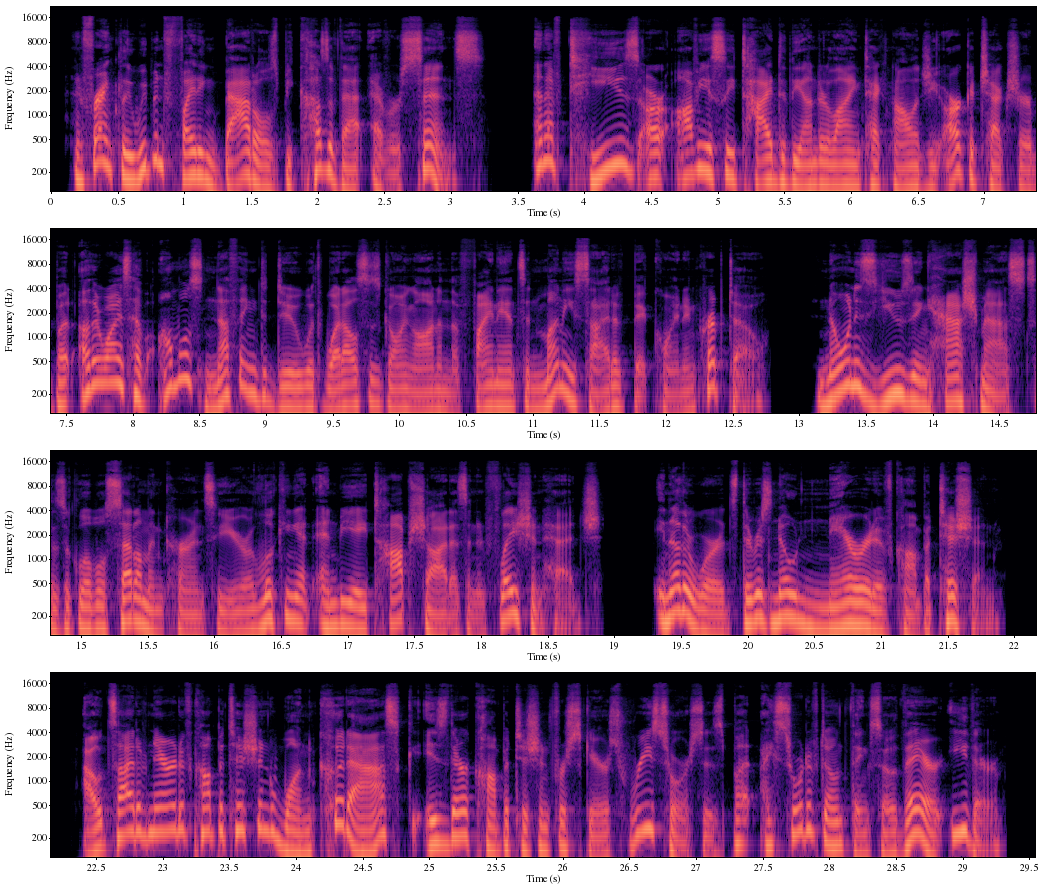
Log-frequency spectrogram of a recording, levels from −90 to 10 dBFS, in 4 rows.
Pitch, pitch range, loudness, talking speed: 150 Hz, 125-185 Hz, -23 LUFS, 190 wpm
